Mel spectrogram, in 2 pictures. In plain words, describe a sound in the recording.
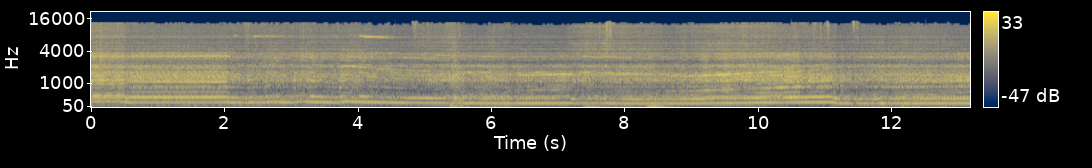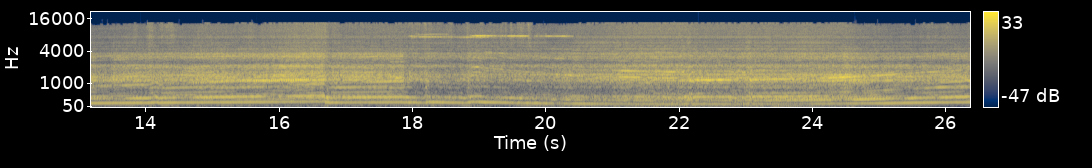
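A racing car engine roars, its pitch climbing and dropping sharply with each gear change.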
